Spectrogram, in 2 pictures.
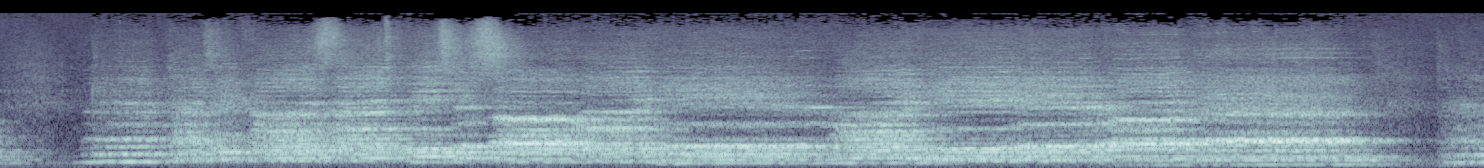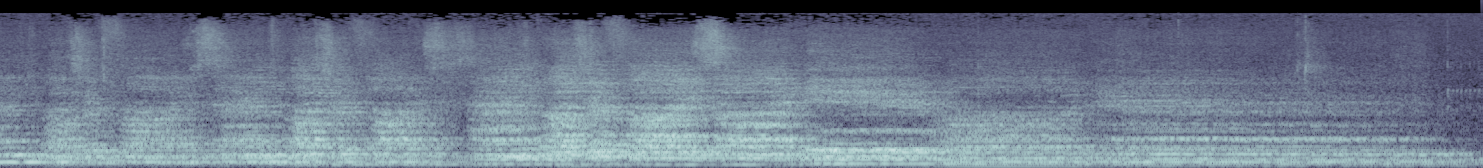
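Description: Mixed choir of men's and women's voices singing a sustained choral piece in long phrases. It breaks briefly just after the start and again about halfway through, swells loudest before that middle break, and grows softer toward the end.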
